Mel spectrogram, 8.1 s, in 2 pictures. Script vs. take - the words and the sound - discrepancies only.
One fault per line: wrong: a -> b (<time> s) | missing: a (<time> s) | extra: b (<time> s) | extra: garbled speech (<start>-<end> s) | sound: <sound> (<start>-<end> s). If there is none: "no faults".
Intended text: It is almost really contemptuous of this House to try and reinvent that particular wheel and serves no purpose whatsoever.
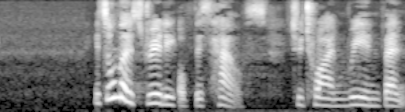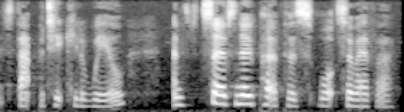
missing: contemptuous (1.8 s)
